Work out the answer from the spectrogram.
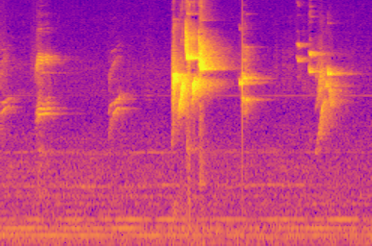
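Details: European goldfinch of the parva subspecies, one of a breeding pair: soft two-tone chirps at intervals, then a loud harsh buzzy burst followed by sharp twittering notes.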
